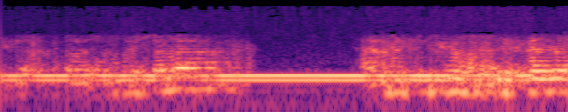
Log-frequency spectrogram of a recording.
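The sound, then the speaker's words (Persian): Telephone dial tone on a radio phone-in line after a caller disconnects, a steady low hum running through the whole clip while a voice talks over it. “شنونده قطع شد”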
